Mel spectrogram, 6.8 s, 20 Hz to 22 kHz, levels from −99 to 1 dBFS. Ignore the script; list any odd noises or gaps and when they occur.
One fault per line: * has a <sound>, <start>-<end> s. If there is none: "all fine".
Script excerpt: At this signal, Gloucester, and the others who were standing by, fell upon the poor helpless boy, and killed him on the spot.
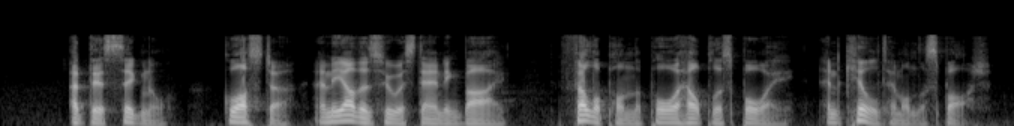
all fine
